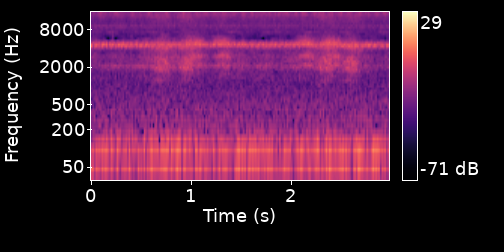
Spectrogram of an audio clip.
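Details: Common true katydids at night with a half moon, July 2013: a few harsh rasping pulse groups rise over a constant high-pitched insect buzz and low steady hum.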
